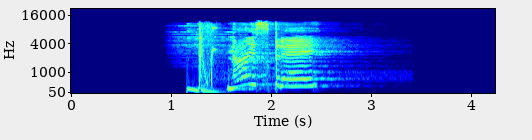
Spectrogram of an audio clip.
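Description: A longer, sweeping electronic game fanfare sounds.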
